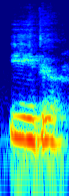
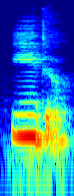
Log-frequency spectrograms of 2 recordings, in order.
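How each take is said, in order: First: It is said with an American pronunciation. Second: It is said with an American pronunciation.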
